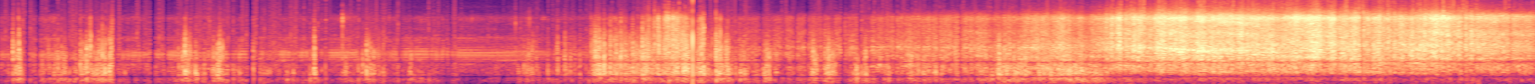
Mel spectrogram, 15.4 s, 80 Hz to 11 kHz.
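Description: Grand Central Class 180 diesel multiple unit passing close by on the line beside the platform. Its noise builds from about six seconds in to a loud hiss of wheels and rushing air near the end. Before it come a few scattered crackles.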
